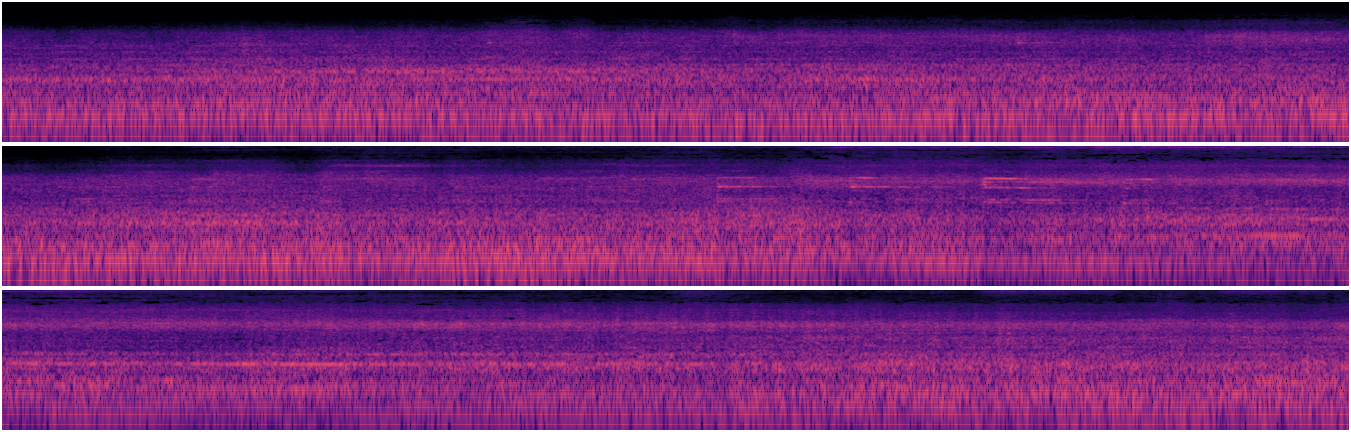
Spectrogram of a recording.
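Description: Grain train passing: two Union Pacific diesel locomotives rumble past, pulling covered hopper cars. The rumble grows louder as the locomotives draw level, then settles into the steady sound of the cars rolling by.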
